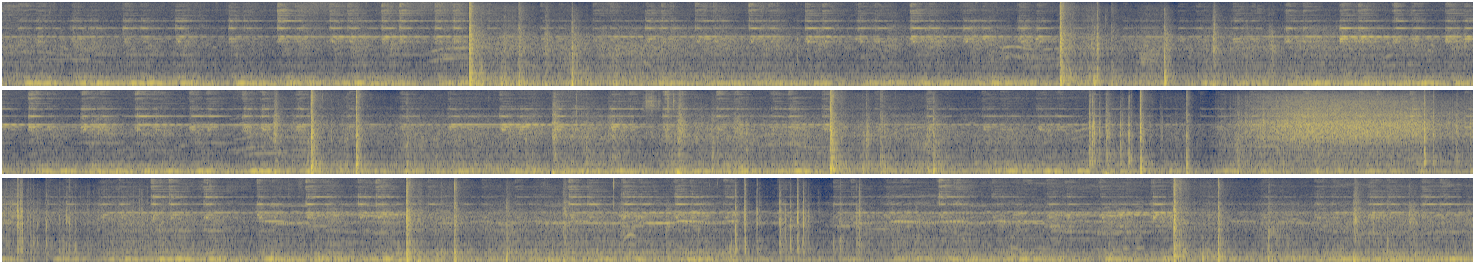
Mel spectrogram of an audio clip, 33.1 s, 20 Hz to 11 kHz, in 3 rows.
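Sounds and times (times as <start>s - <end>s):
firework bangs: 3.4s - 10.2s, 13.0s - 29.4s, 30.3s - 33.0s
rushing hiss: 8.5s - 33.0s.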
